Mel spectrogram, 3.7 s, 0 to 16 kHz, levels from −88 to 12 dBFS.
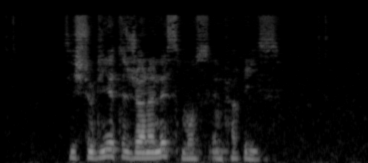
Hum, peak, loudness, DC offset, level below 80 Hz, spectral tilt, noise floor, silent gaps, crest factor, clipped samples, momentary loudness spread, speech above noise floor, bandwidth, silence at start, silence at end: none; -24 dBFS; -40 LUFS; under 0.1%; -68 dBFS; -5.5 dB/octave; -77 dBFS; none; 18 dB; under 0.1%; 13 LU; 37 dB; 11.5 kHz; 0.65 s; 0.9 s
